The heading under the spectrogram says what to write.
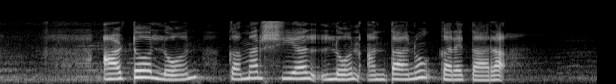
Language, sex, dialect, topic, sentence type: Kannada, female, Dharwad Kannada, banking, statement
